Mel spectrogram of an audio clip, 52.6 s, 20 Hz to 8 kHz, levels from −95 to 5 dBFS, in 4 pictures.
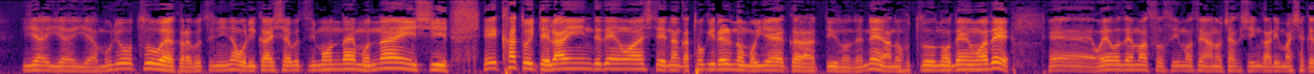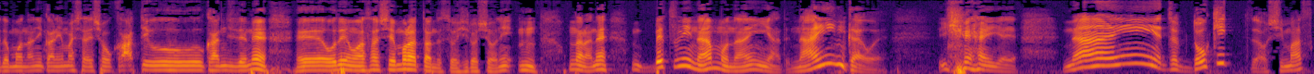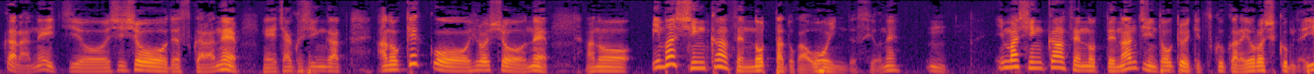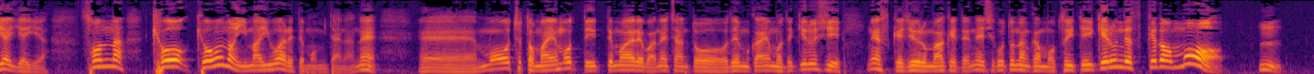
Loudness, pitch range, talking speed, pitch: -23 LUFS, 120-160 Hz, 390 characters per minute, 130 Hz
